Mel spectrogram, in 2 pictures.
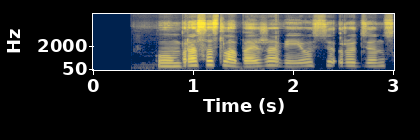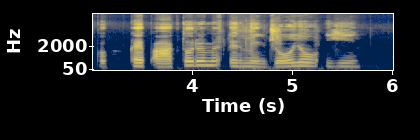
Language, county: Lithuanian, Marijampolė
